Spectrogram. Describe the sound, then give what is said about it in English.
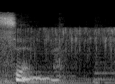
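Steak sizzling in a hot pan gives a dense, continuous frying hiss. A single spoken word sits briefly over it near the start, and the sizzle holds steady throughout. “You know that sound? That's the sound of steak.”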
